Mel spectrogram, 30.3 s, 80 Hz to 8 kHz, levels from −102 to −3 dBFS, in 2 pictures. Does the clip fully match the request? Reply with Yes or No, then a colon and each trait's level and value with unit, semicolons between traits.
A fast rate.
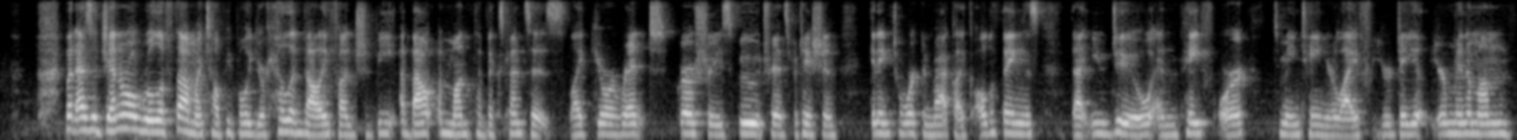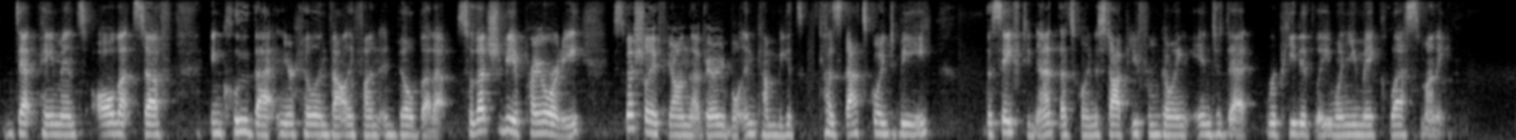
Yes: fast, 210 wpm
